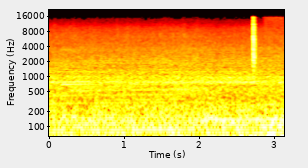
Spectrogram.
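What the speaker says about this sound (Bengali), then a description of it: "এক্সেলারেশনটা একটু দেখি" Baic BJ40 Plus 2023 SUV accelerating on a main road, heard from inside as a steady broadband engine and road rumble that builds slightly toward the end.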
